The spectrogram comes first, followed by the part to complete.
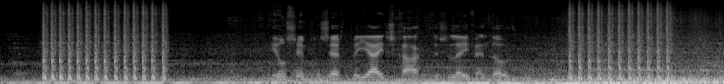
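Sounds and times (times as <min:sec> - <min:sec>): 
7.62 mm machine gun firing a burst: 0:00.4 - 0:01.8, 0:05.7 - 0:07.1
speech: 0:02.7 - 0:05.8.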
